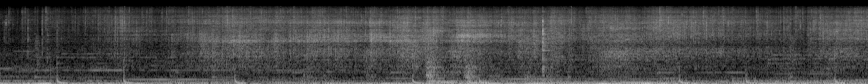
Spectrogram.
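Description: Egg paniyaram sizzling in oil in a paniyaram pan as they are turned over with a spoon and fork, with a few light clicks of the metal utensils against the pan.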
